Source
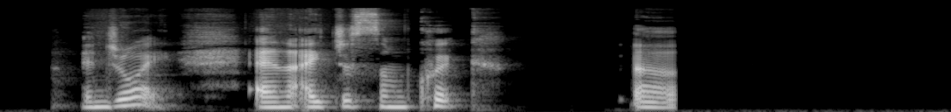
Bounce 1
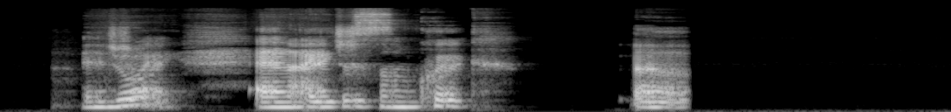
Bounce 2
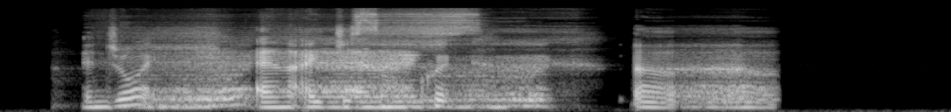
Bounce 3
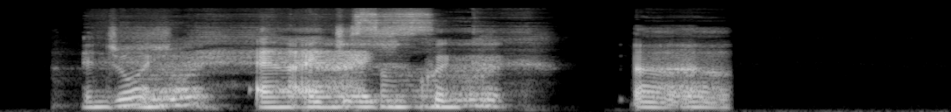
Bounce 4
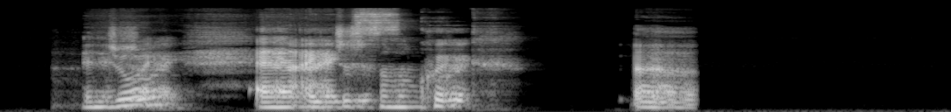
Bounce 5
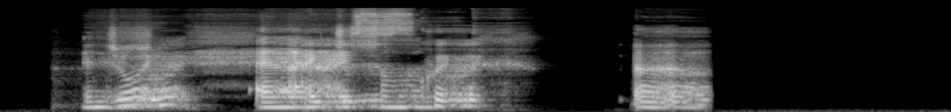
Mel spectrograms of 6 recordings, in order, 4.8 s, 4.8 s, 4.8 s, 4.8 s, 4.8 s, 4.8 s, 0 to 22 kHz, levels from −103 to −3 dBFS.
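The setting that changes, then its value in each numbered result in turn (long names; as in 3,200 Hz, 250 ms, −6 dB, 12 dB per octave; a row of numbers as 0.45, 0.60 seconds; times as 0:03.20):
reverb whose tail is shaped and stops, gate: 80, 530, 290, 120, 190 milliseconds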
